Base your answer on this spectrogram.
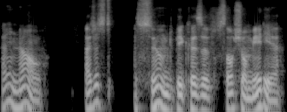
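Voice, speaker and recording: A young man acting a casual, youthful high-school boy in an online drama. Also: animated, normal speed, slightly rough, no echo, studio quality. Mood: apologetic, sincere. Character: high-school boy, brash but soft-hearted friend.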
